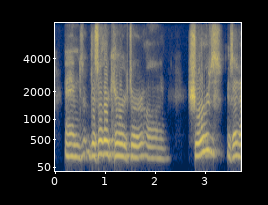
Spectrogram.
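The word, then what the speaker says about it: Schurz: makes under Johnson and this other character uh shures is that how you say his name yeah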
